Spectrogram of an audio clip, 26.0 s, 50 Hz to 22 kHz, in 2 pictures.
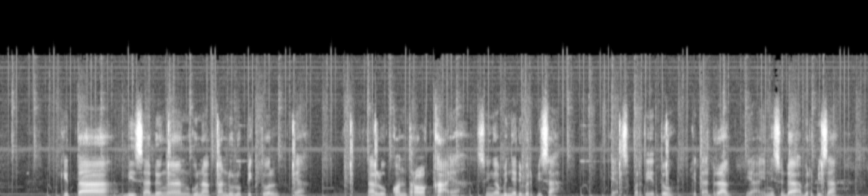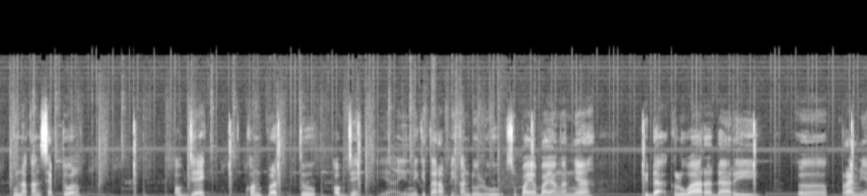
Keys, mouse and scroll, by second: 1.3 ctrl+k, 2.4 click, 6.9 ctrl+z, 8.3 ctrl+k, 9.2 click, 10.7 ctrl+z, 12.2 click, 15.0-26.0 drag.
